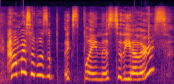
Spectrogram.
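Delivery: high, anxious whine; anxious complaint. A narrator's reading. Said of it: "you anxiously complained".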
